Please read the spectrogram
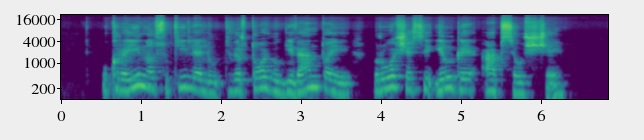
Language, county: Lithuanian, Vilnius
